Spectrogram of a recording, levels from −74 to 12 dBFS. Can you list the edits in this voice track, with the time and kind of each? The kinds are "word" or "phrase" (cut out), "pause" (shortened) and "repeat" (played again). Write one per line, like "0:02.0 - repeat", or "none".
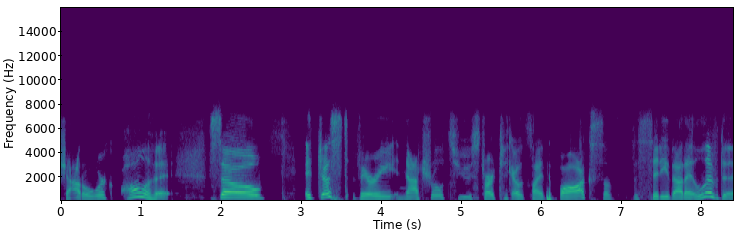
0:03.6 - word
0:05.6 - word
